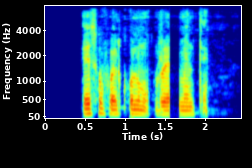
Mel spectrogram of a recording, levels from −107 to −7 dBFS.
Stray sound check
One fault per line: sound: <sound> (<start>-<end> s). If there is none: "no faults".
sound: dropout (1.6-1.7 s)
